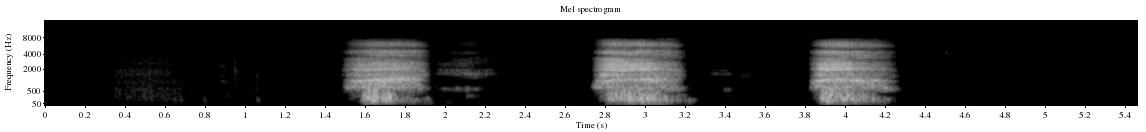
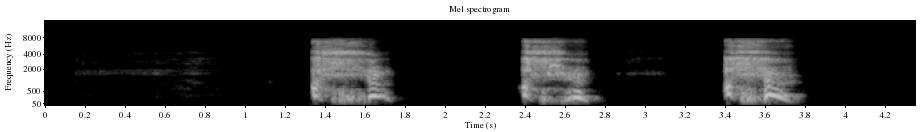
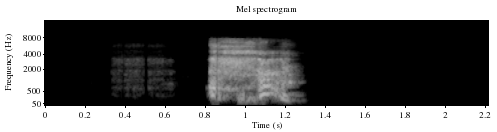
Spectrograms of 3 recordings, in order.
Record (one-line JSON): {"exhalation_length": "5.5 s", "exhalation_amplitude": 21300, "exhalation_signal_mean_std_ratio": 0.35, "three_cough_length": "4.4 s", "three_cough_amplitude": 20598, "three_cough_signal_mean_std_ratio": 0.4, "cough_length": "2.2 s", "cough_amplitude": 24507, "cough_signal_mean_std_ratio": 0.34, "survey_phase": "beta (2021-08-13 to 2022-03-07)", "age": "65+", "gender": "Female", "wearing_mask": "No", "symptom_none": true, "smoker_status": "Never smoked", "respiratory_condition_asthma": false, "respiratory_condition_other": false, "recruitment_source": "REACT", "submission_delay": "2 days", "covid_test_result": "Negative", "covid_test_method": "RT-qPCR"}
